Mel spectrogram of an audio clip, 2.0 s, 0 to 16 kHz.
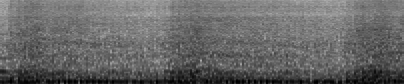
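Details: Trader 150 FI motorcycle that sputtered and died when wet, after new original spark plug and cap, during water test: runs steady and even with low throaty note, no sputter or cutting out.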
